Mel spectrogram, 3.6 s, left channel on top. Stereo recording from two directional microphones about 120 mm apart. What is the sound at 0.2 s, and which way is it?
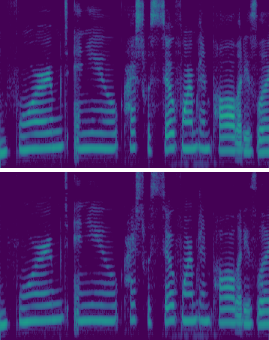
Speech, 20° right (ahead or behind).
